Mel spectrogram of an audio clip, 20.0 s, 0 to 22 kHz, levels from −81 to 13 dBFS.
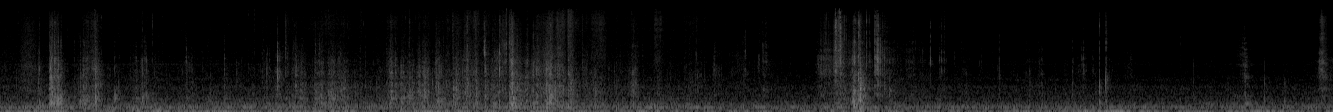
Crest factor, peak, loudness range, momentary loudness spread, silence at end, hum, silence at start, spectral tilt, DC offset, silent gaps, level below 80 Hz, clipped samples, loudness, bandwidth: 26 dB; -20 dBFS; 10 LU; 14 LU; 0 s; none; 0 s; -4 dB/octave; under 0.1%; none; -56 dBFS; under 0.1%; -48 LUFS; 16.5 kHz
